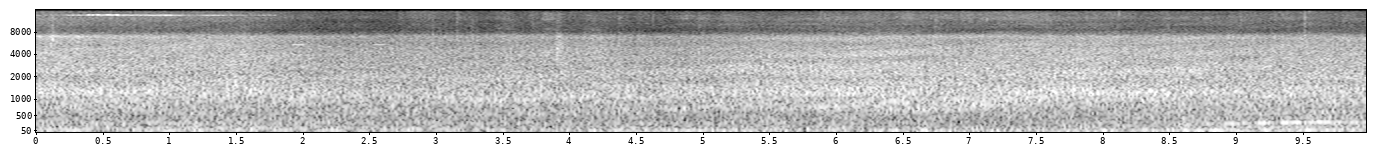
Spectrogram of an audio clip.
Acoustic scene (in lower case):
street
